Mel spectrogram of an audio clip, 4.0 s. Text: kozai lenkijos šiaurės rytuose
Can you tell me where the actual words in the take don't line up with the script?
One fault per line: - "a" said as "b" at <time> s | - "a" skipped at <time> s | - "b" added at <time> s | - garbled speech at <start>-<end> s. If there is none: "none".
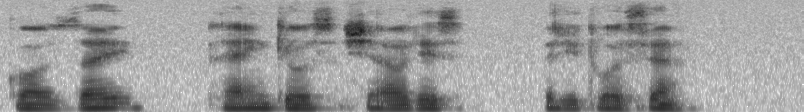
none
